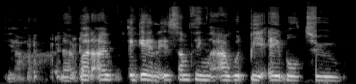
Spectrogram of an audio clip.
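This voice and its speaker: A woman from Austria, a native German speaker and guest language teacher, answering interview questions in a relaxed, conversational way. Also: mid-range voice, brisk, noisy background.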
